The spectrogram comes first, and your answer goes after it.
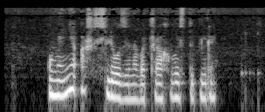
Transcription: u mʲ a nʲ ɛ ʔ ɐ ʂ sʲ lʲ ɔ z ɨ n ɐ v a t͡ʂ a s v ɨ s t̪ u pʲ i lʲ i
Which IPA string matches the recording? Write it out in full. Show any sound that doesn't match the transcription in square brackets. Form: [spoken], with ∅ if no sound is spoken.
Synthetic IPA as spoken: u mʲ a nʲ ɛ ʔ ɐ ʂ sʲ lʲ ɔ z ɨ n ɐ v a t͡ʂ a [x] v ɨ s t̪ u pʲ i lʲ i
